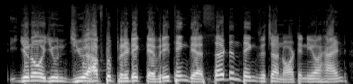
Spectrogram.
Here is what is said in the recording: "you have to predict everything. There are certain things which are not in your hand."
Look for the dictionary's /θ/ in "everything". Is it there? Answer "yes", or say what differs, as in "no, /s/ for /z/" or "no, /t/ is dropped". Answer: no, /t/ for /θ/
